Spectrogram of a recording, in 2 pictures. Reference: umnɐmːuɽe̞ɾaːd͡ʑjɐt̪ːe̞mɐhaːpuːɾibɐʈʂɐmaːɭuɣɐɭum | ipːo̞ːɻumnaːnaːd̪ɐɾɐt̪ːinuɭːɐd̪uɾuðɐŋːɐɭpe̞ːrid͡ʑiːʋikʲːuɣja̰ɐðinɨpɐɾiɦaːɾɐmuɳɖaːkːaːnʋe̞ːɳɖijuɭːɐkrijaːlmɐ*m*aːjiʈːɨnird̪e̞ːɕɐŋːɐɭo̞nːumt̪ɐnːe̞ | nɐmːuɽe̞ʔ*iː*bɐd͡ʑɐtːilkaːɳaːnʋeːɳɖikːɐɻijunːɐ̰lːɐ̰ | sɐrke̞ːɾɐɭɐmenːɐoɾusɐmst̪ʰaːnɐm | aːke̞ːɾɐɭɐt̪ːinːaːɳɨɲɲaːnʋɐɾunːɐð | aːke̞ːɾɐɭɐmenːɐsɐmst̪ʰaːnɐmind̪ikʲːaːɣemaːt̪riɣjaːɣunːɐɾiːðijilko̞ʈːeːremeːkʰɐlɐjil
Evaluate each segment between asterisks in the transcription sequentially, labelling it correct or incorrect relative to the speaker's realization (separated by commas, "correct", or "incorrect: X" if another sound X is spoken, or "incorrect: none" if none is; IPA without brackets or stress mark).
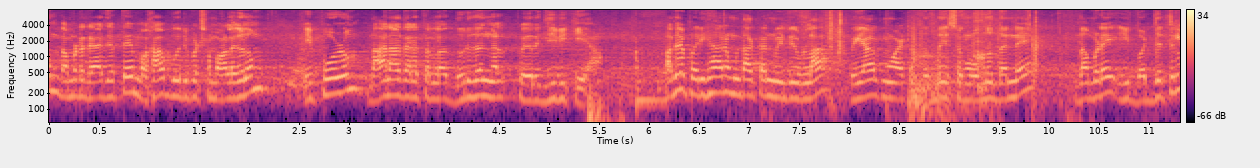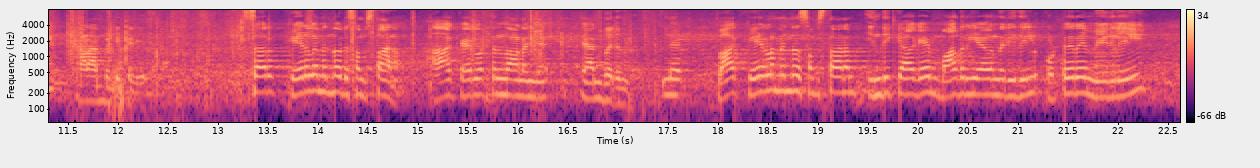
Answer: correct, correct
